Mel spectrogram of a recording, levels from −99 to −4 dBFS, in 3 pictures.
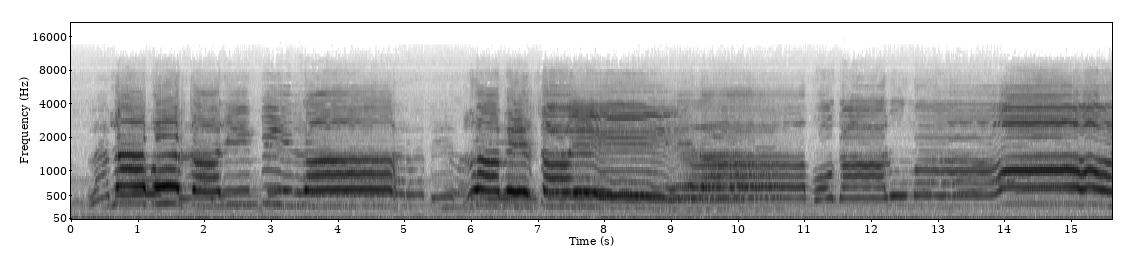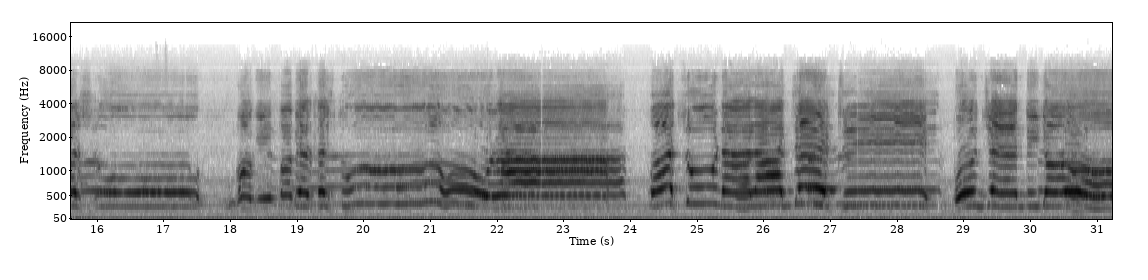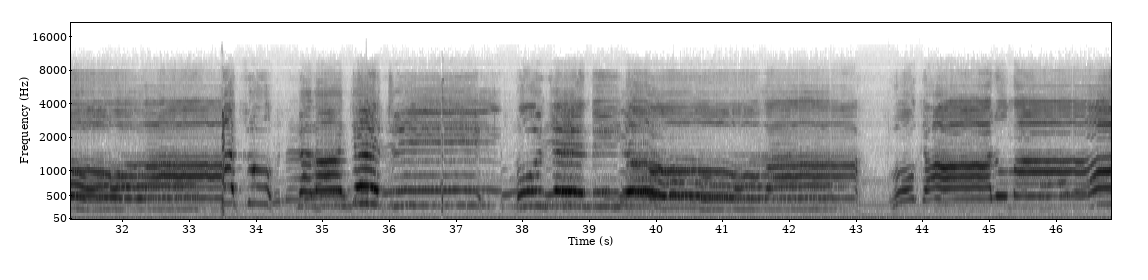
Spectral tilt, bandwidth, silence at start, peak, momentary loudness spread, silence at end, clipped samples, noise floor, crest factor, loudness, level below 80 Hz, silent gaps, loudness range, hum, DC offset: -3 dB/octave; 9.2 kHz; 0.05 s; -2 dBFS; 14 LU; 0 s; under 0.1%; -42 dBFS; 16 dB; -19 LUFS; -46 dBFS; none; 6 LU; none; 0.6%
